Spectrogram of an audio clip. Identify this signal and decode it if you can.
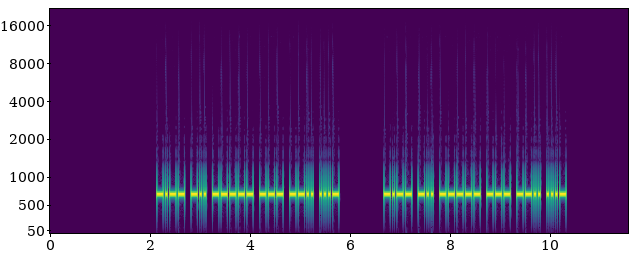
Morse code, heard as a keyed tone, about 28 wpm, 700 Hz. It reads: YD0OZV YD0OZV
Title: DXCC-100 Call Signs - 6 Characters - Repeated 2x - 28wpm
